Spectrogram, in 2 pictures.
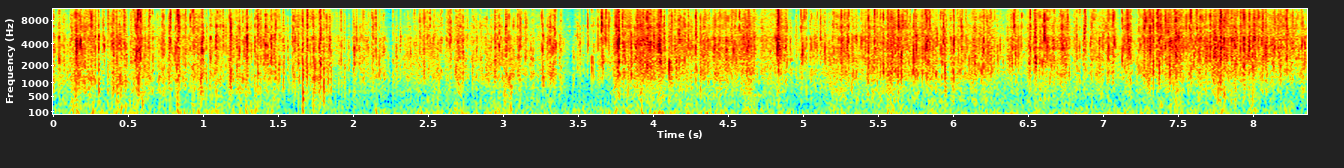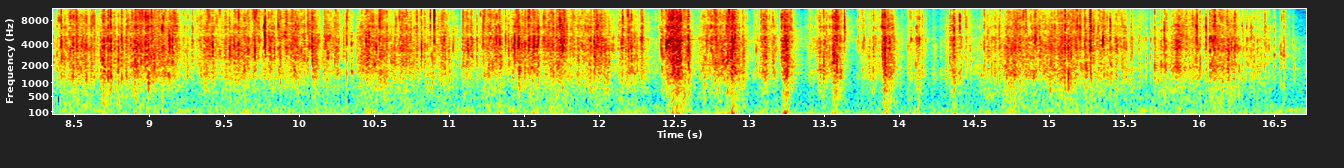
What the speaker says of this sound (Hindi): ये पैकेट के हर कोने कोने की आवाज़ आपके कानों में पहुंचाने वाला हूँ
